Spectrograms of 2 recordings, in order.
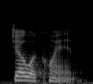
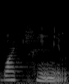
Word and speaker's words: Joaquin: when you look at your name I was pronouncing your name Joe a Quinn that's not his name it's Joaquin so how do you spell it okay then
